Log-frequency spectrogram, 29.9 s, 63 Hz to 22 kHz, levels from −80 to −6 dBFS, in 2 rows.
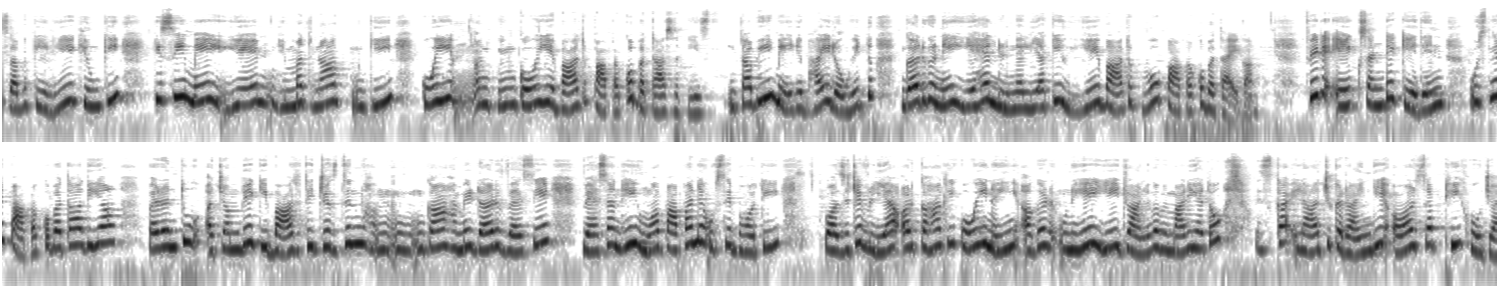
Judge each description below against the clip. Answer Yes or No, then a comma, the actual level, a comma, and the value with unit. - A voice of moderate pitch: No, very high, 315 Hz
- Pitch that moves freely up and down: No, average, 4.2 semitones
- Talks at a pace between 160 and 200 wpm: Yes, average, 170 wpm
